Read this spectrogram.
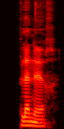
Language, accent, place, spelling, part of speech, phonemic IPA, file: French, France, Lyon, planeur, noun, /pla.nœʁ/, LL-Q150 (fra)-planeur.wav
- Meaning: 1. glider (aircraft) 2. planer (tool)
